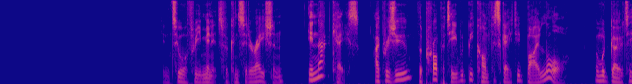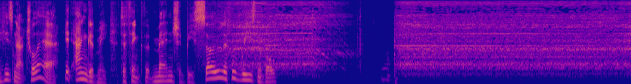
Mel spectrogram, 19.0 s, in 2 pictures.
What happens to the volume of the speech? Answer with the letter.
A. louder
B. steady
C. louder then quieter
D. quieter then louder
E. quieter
B.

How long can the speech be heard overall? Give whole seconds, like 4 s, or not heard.
11 s.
